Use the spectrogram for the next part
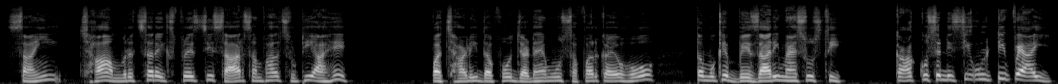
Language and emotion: Sindhi, disgusted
